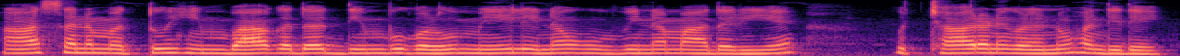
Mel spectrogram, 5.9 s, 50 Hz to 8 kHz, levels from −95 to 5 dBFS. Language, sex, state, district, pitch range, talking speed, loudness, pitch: Kannada, female, Karnataka, Bidar, 200-215 Hz, 90 wpm, -14 LUFS, 210 Hz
